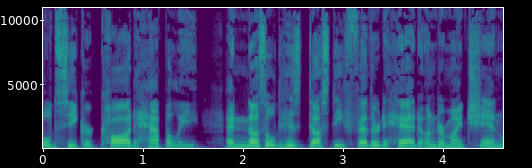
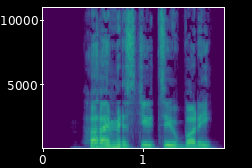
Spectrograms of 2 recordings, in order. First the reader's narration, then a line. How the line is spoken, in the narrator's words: laughed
